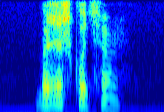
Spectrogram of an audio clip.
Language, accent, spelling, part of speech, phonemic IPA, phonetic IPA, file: Armenian, Eastern Armenian, բժշկություն, noun, /bəʒəʃkuˈtʰjun/, [bəʒəʃkut͡sʰjún], Hy-բժշկություն.ogg
- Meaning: 1. medicine 2. medical treatment; therapy; cure; healing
